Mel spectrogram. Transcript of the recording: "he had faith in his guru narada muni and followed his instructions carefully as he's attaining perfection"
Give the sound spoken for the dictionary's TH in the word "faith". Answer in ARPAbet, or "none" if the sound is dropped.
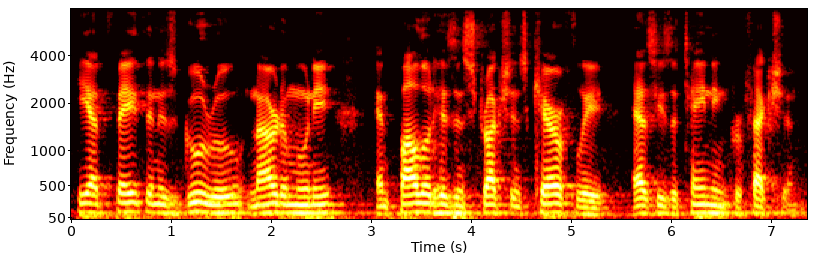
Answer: TH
